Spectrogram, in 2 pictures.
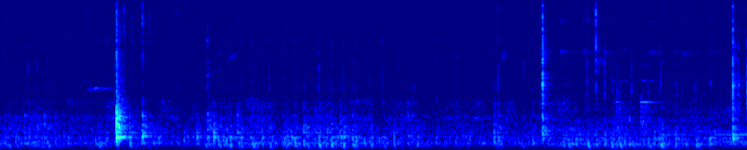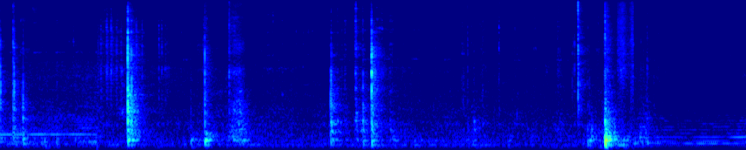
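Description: Faint scattered clicks and light knocks of hand assembly: a screwdriver driving screws into a wooden frame and small metal parts being handled.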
